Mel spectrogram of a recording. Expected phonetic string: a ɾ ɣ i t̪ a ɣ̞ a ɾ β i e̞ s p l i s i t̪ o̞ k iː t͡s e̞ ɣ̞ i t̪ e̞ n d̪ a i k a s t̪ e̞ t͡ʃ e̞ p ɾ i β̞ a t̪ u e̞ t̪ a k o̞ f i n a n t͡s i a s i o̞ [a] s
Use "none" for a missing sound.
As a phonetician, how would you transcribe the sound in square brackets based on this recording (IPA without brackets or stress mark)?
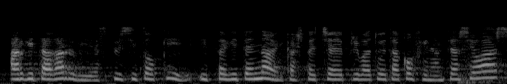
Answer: a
